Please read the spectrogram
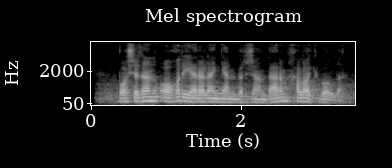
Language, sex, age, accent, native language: Uzbek, male, 40-49, Andijon, Uzbek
